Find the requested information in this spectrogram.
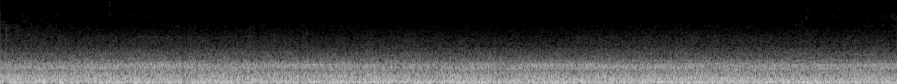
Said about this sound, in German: Wir fahren jetzt gerade auf einem E-Highway.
